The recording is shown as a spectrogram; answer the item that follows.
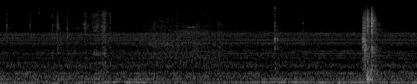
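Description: Small clicks and ticks of metal tweezers and parts being handled on a smartphone's motherboard, with one sharper click near the end as a part is pressed into place.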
